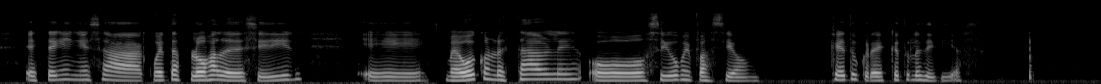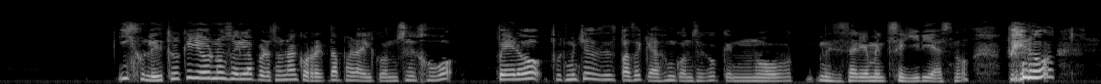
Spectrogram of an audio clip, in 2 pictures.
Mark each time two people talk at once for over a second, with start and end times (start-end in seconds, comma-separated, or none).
none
